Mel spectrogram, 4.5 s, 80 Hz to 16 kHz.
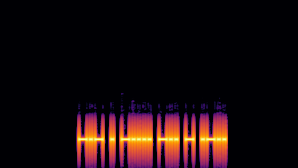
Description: Morse code, heard as a keyed tone, about 30 wpm, 700 Hz. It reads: KE6DTL
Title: USA Call Signs - 6 Characters - 4x Character Spacing - 30wpm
